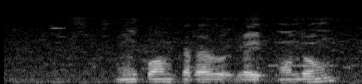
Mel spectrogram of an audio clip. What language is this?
Loarki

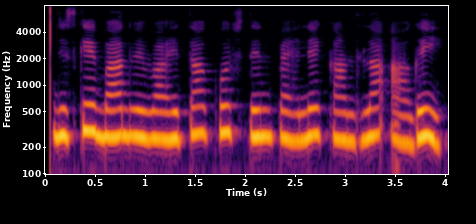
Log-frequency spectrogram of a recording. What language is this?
Hindi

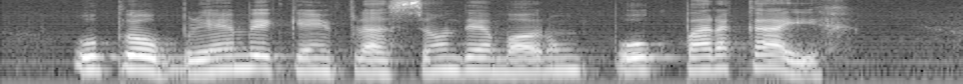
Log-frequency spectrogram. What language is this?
Portuguese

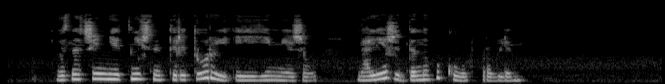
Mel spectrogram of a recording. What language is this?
Belarusian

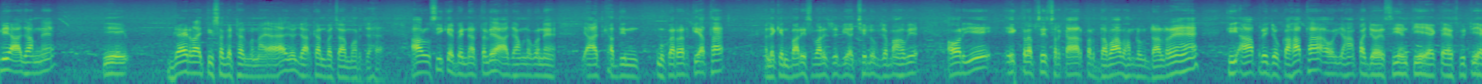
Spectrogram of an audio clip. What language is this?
Hindi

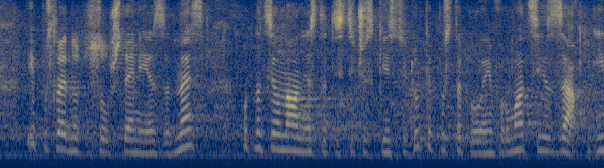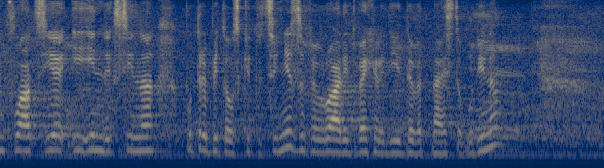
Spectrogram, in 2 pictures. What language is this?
Bulgarian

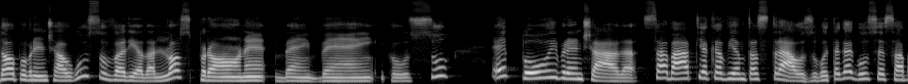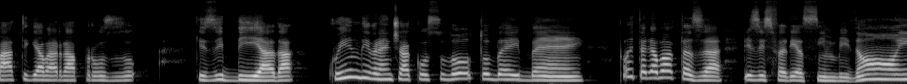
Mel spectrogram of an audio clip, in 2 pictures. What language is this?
Campidanese Sardinian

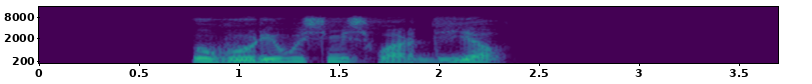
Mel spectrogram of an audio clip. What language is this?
Kabyle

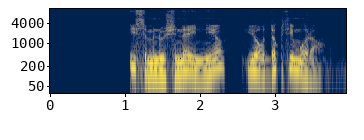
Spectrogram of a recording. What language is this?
Kabyle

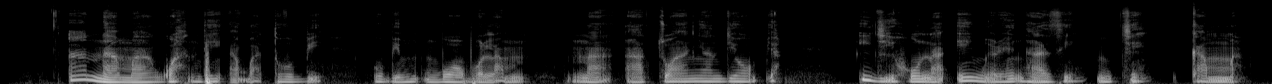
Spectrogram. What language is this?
Igbo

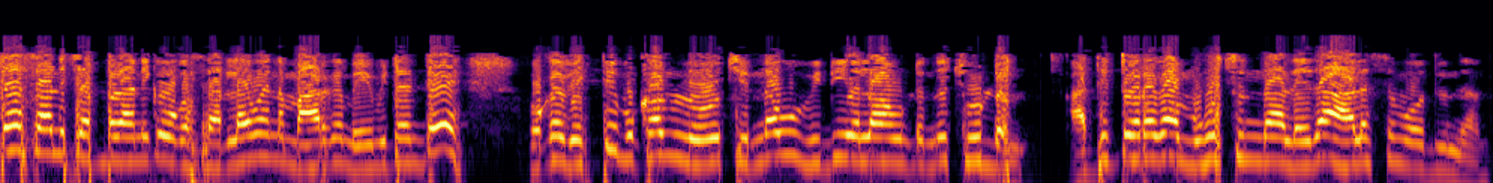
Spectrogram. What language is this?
Telugu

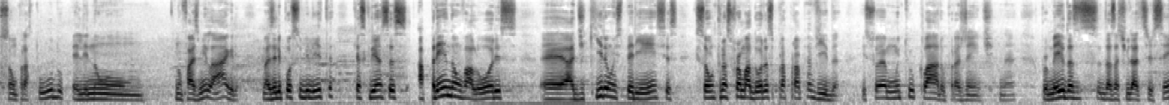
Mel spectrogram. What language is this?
Portuguese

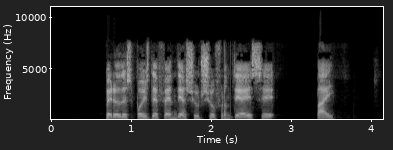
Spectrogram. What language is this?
Galician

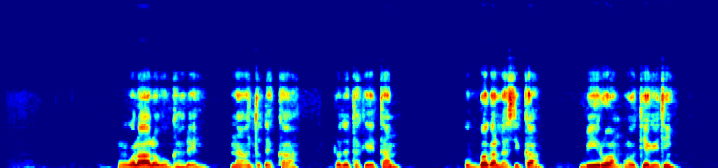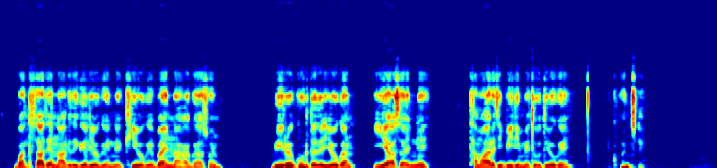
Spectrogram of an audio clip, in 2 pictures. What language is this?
Wolaytta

